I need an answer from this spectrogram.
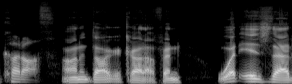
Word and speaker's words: Onondaga: called the Onondaga how do you say it on a dog a cut-off Onondaga cutoff and what is that excited its Conrail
